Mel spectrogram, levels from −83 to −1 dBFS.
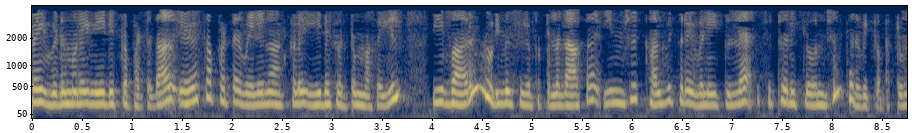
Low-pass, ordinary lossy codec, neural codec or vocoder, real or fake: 3.6 kHz; MP3, 24 kbps; codec, 44.1 kHz, 3.4 kbps, Pupu-Codec; fake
